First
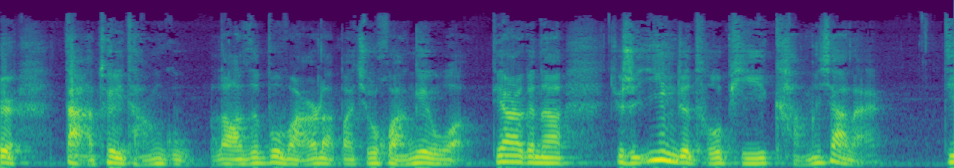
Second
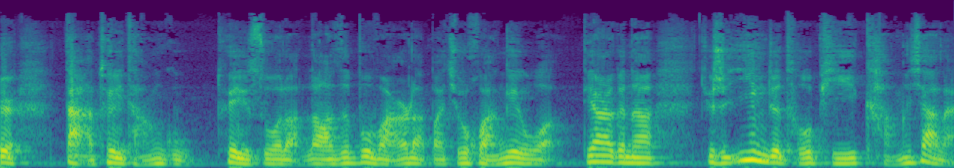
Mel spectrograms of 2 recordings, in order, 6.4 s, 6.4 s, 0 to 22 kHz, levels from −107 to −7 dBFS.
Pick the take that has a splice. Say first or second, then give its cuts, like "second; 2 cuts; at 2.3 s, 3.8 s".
first; 1 cut; at 1.4 s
